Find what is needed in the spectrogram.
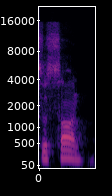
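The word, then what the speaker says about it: Sasson: Like, I found it in the pronunciation guide. It's Sasan.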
